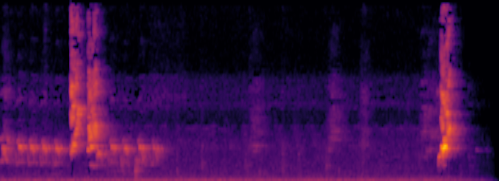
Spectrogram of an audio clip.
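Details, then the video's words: Sooty-headed bulbul, a lively kutilang used as a lure to prompt other birds to sing: a run of steady whistled notes broken by harsh bursts, then near silence and one sharp loud burst at the end. "Kutilang Gacor Pancingan"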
